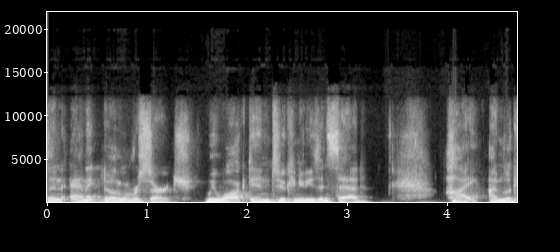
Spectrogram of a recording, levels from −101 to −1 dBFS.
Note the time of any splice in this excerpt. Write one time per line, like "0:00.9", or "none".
none

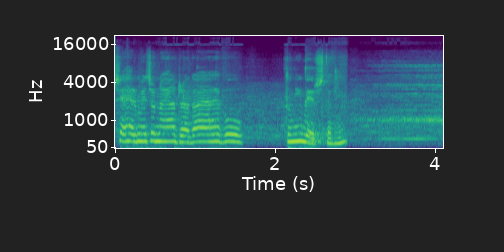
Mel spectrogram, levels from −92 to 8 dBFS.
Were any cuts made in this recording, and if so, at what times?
none

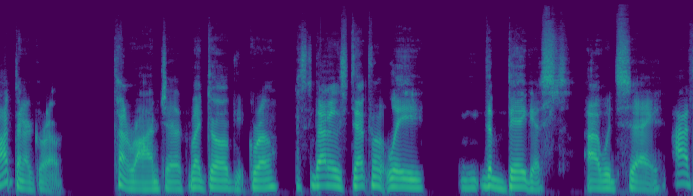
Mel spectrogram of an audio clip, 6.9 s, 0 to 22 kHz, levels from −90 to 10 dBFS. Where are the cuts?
0:03.1

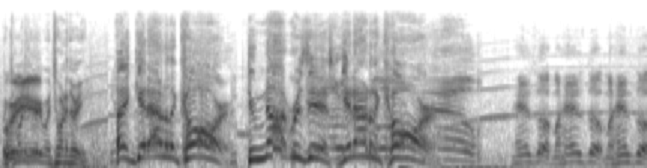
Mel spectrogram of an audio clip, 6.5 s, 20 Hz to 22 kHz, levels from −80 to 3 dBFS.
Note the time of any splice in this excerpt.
0:01.0
0:02.3

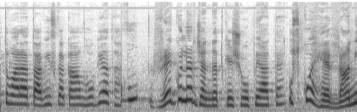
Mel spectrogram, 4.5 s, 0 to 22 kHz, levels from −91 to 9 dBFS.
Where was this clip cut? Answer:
0:01.5
0:03.5

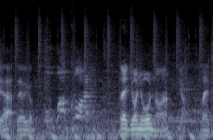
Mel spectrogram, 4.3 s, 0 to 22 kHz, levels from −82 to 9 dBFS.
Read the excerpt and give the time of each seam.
0:02.2

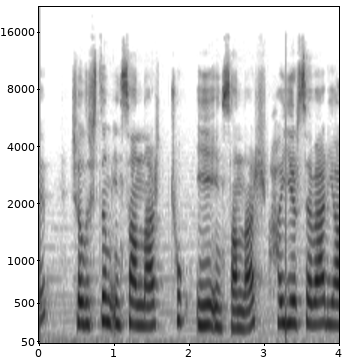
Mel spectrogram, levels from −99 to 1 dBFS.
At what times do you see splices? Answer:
0:01.7
0:03.1

